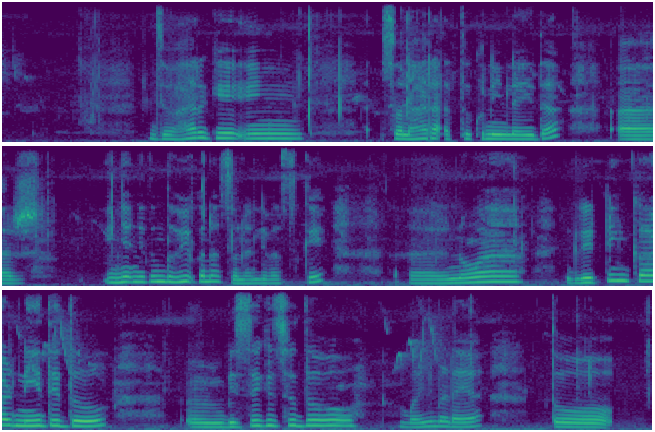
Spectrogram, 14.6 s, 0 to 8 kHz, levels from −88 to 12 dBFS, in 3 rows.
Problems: constant background noise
